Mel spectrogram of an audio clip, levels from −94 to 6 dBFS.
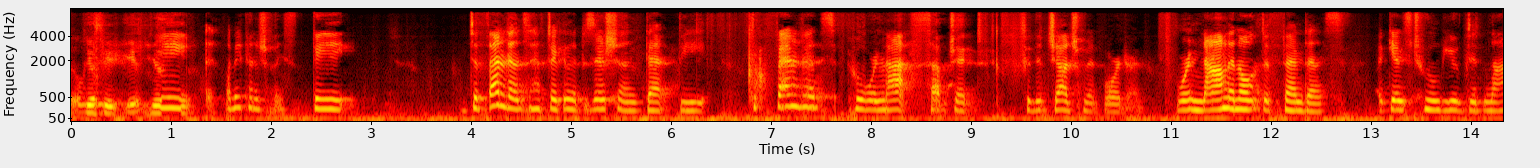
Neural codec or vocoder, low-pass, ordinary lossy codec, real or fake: codec, 16 kHz, 1 kbps, FreqCodec, larger model; 7.2 kHz; MP3, 64 kbps; fake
